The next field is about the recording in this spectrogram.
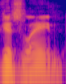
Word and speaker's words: Ghislaine: It's pronounced Ghislaine.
